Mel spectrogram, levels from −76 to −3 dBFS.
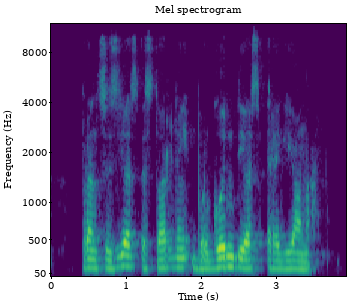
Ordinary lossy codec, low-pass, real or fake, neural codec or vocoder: Opus, 24 kbps; 9.9 kHz; real; none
